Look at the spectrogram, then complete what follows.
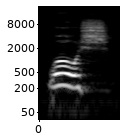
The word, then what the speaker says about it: wash: كلين، يغسل، ووش، ووش، الاس اتش بتنطق شين يا ولاد، ووش، يغسل أسنانه بالفرشاة أو يسرح يعني برش، يبقى ووش، برش، ووش، برش.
